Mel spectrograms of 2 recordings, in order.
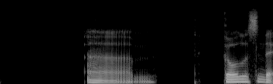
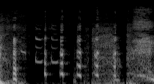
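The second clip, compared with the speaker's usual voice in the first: squeaky high laugh; a sudden high-pitched giggle; short high giggle breaking out; 4 dB quieter than usual. Real, not acted. Laughs at own joke.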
